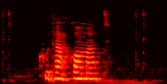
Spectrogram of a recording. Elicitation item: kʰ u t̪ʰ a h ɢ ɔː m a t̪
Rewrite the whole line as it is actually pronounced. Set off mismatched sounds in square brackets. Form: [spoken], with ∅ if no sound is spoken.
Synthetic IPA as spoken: kʰ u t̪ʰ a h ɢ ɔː m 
